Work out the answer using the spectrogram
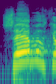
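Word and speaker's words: sabbat (שבת): Sabbath comes from a Hebrew word pronounced sabbat, and it means this: stop.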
